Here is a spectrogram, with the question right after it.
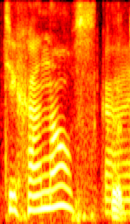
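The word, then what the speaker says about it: Cichanouska: Ciechanouska, tak się wymawia. – Cichanowska. – Cichanowska? – Tak. – Cichanowska. Tichanowska.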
